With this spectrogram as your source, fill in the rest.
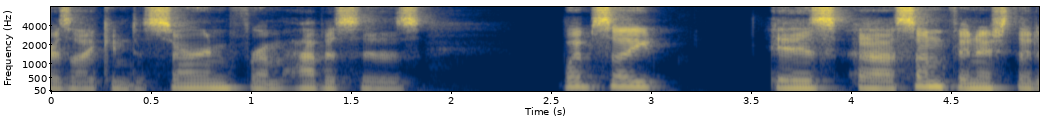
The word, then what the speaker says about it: ABUS: Hey party people, Techno here, and today we are taking a look at an Abus, or what I suspect is more properly pronounced Abus, 64ti/50 padlock in their Titalium series.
